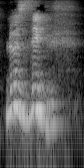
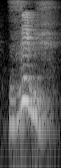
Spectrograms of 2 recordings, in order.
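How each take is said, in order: First: "Le zébu" said slowly, each syllable clear; "Le zébu" drawn out for dictation. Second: Said in the usual way. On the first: Shown as a demonstration.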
